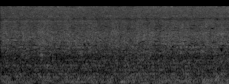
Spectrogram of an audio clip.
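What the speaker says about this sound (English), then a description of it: "rinse your hands off" Hands rinsed under a running kitchen tap, a steady faint hiss of flowing water splashing without pause.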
